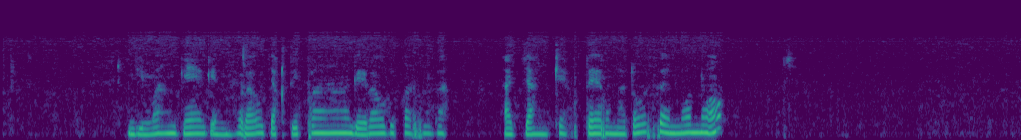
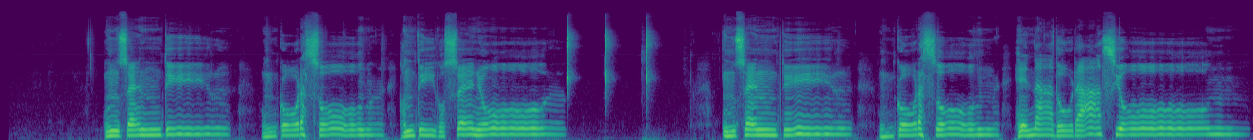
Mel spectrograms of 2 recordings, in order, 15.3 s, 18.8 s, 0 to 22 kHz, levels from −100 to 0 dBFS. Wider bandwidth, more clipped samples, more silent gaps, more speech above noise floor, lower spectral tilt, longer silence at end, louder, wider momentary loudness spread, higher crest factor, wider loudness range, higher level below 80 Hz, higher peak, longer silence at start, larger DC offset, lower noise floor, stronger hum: second, 7.6 kHz vs 13.5 kHz; neither; neither; about the same, 45 dB vs 48 dB; first, -9 dB/octave vs -5 dB/octave; first, 4.5 s vs 0.1 s; second, -39 LUFS vs -29 LUFS; about the same, 11 LU vs 12 LU; about the same, 18 dB vs 22 dB; about the same, 5 LU vs 3 LU; second, -82 dBFS vs -62 dBFS; second, -24 dBFS vs -8 dBFS; first, 1.9 s vs 1.55 s; neither; first, -83 dBFS vs -77 dBFS; neither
